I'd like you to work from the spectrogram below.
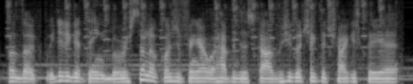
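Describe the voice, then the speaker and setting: A man on a desk mic chats his way through a story game, reading lines aloud and trading jokes with his viewers. His voice sits at an ordinary middle pitch, loose and offhand with the odd curse. Faint game music plays underneath. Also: steady tone, racing, darkish tone. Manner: chatty, swears offhandedly, banters with chat. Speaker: gaming streamer. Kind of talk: casual let's-play commentary, reading game dialogue aloud.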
